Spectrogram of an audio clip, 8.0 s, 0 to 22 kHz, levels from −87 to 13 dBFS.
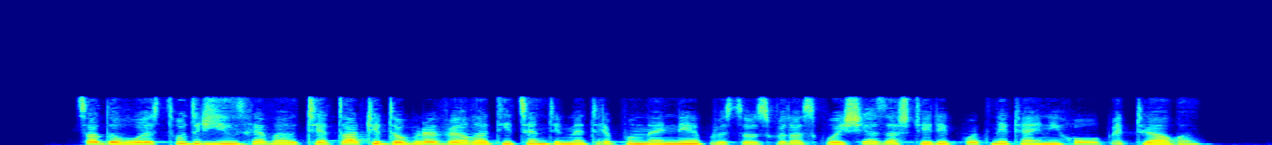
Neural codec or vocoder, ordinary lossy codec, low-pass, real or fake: codec, 16 kHz, 0.5 kbps, X-Codec, HuBERT features, trained on balanced general audio; none; 7.2 kHz; fake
